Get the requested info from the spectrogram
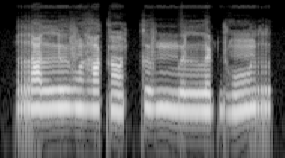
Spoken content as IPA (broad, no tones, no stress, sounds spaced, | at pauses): r ɑ lː ʉ v ə̃ ɦ ɑ k ɑ̃ kː ʉ v mː ʉ lː ɯ ʈ ɖʱ ũ r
